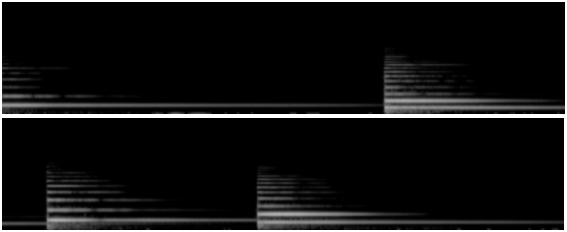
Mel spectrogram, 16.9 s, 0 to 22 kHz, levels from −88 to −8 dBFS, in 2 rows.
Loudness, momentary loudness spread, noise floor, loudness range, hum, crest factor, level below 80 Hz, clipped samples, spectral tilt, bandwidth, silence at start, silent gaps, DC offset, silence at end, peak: -40 LUFS; 26 LU; -76 dBFS; 18 LU; none; 16 dB; -76 dBFS; under 0.1%; -9 dB/octave; 4.3 kHz; 0 s; none; under 0.1%; 1.55 s; -28 dBFS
